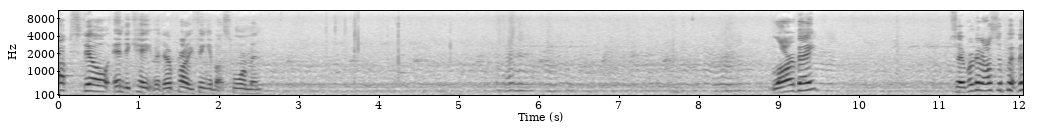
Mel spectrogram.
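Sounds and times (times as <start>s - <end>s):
honeybees buzzing: 0.0s - 12.0s
faint ticks: 3.3s - 5.0s.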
